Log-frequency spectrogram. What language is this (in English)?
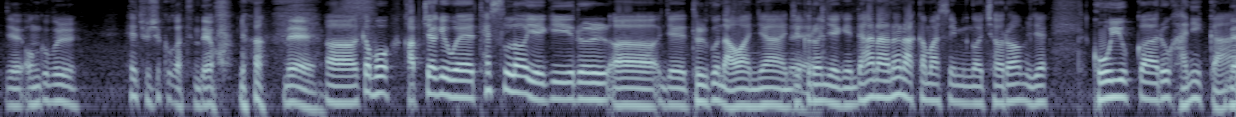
Korean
